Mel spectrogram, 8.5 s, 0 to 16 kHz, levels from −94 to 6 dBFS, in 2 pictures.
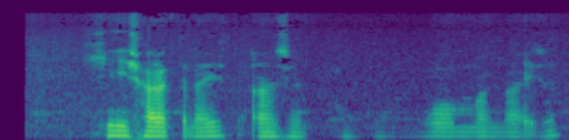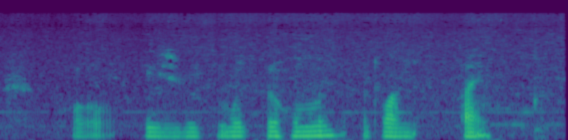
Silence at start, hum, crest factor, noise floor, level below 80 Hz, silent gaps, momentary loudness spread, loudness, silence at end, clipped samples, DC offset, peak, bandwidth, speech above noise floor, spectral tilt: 0.25 s; none; 26 dB; -54 dBFS; -56 dBFS; none; 22 LU; -25 LUFS; 0.2 s; under 0.1%; under 0.1%; 0 dBFS; 11.5 kHz; 29 dB; -6 dB/octave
